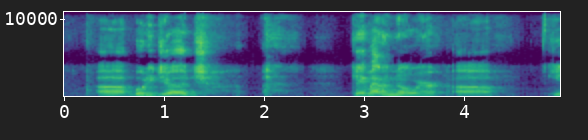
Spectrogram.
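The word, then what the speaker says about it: Buttigieg: start with number five booty judge or Pete Buddha judge I think it's a say his name booty judge came out of nowhere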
